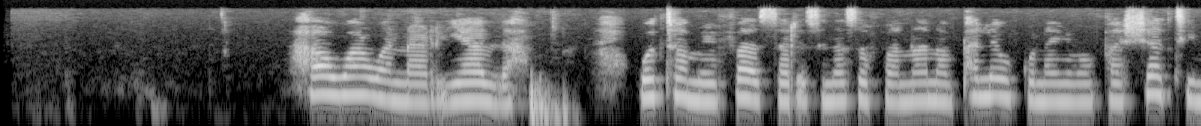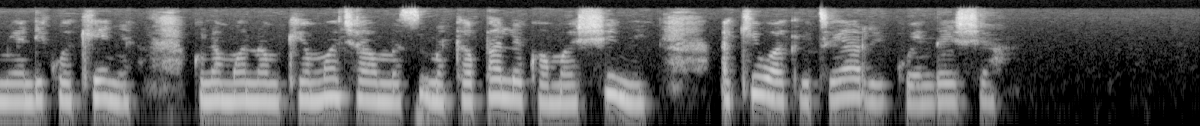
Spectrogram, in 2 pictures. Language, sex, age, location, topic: Swahili, female, 18-24, Nakuru, education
